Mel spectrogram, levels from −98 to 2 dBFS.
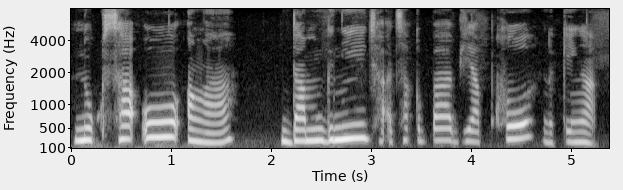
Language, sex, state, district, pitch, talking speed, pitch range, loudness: Garo, female, Meghalaya, West Garo Hills, 245 Hz, 65 wpm, 225-275 Hz, -15 LUFS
